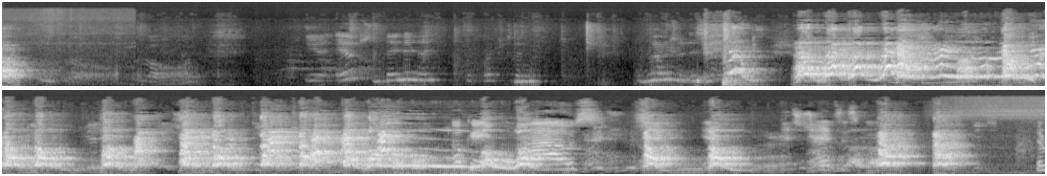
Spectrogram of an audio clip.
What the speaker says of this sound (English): Lola and Mia are always howling when Claudia and Uva leave to go shopping.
